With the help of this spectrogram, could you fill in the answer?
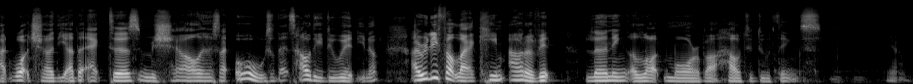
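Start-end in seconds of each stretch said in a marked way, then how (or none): none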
